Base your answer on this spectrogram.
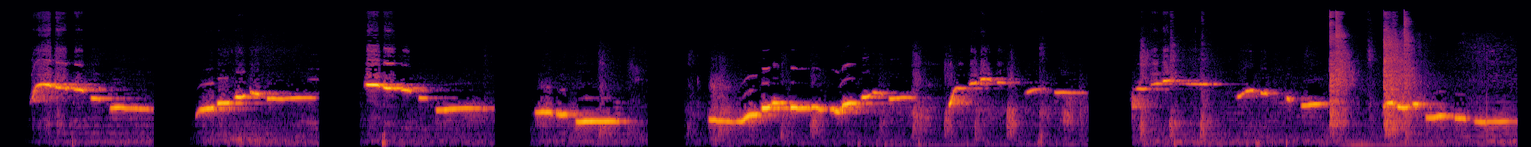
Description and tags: Whistle Project
Whistling with a few effects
